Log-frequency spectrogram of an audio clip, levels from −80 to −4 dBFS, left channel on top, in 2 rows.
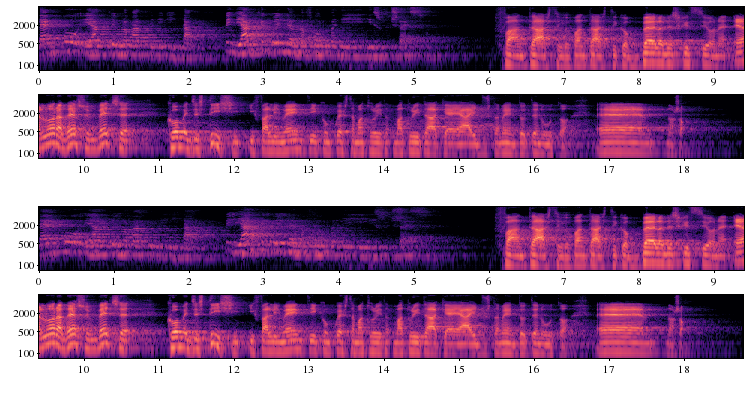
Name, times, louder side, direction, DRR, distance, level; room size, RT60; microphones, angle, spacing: voice 1, 0.0-2.1 2.5-5.1 7.2-7.5, left 2 dB, 85° left, 2 dB, 3.4 m, -38 dB
voice 2, 6.1-18.1, right 2 dB, 10° right, 11 dB, 0.5 m, -26 dB
18.0 x 14.5 x 4.9 m, 2.6 s
head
